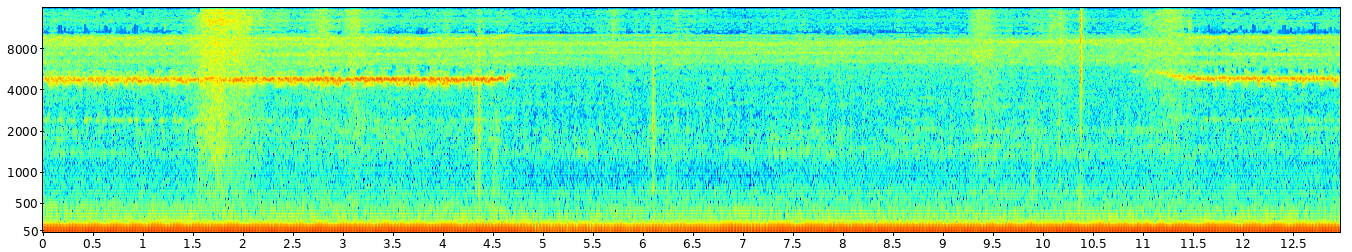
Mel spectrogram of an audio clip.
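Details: Lada Vesta NG: deep engine rumble with a thin steady high whistle that drops out then returns, belt squeal occurring only in below-freezing weather when windshield heating is switched on.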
